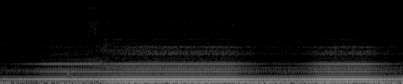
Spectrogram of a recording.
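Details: Home-built AA1164 Princeton Reverb tube amp clone with reverb turned up, volume around five; faint steady low buzz under a soft tone, acceptable normal quiet hum after work on the reverb noise problem.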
